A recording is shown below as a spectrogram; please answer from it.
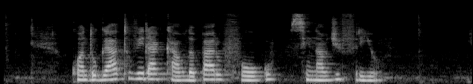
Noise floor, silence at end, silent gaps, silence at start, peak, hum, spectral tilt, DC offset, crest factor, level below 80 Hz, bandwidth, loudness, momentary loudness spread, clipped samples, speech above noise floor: -51 dBFS; 0.8 s; none; 0.75 s; -4 dBFS; none; -6 dB/octave; under 0.1%; 16 dB; -60 dBFS; 11.5 kHz; -20 LUFS; 7 LU; under 0.1%; 32 dB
